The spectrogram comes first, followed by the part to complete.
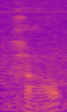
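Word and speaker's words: hǎo: good or well so good is pronounced how and like in the last one it is using the third song and it that's pinion form is h a oh character form of it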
